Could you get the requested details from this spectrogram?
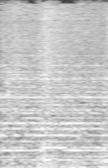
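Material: Nothing is struck.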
